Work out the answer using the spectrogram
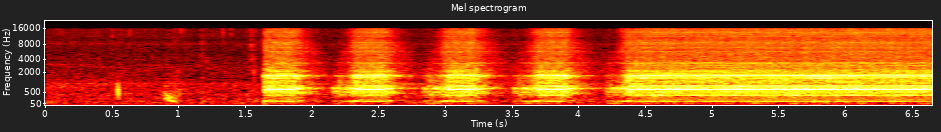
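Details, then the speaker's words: Electric Kärcher pressure washer, 10–20 years old, with intermittent motor noise when fully pressurized, worsened after hammering during repair: motor hum pulses then holds a steady whine, no spray, not sealing, won't shut off via the off button. "see the nozzle there's no water this thing is doing something all by itself i think if i hit the off if i hit the off button it doesn't shut off huh"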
